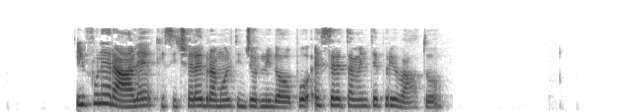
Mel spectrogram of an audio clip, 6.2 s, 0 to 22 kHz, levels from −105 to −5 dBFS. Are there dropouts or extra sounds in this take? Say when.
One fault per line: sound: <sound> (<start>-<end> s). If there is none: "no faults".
no faults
